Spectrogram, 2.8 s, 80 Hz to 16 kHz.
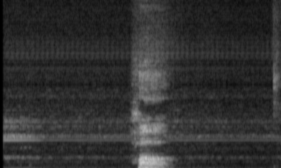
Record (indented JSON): {
  "exhalation_length": "2.8 s",
  "exhalation_amplitude": 25755,
  "exhalation_signal_mean_std_ratio": 0.29,
  "survey_phase": "beta (2021-08-13 to 2022-03-07)",
  "age": "65+",
  "gender": "Male",
  "wearing_mask": "No",
  "symptom_none": true,
  "smoker_status": "Never smoked",
  "respiratory_condition_asthma": false,
  "respiratory_condition_other": false,
  "recruitment_source": "REACT",
  "submission_delay": "2 days",
  "covid_test_result": "Negative",
  "covid_test_method": "RT-qPCR"
}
